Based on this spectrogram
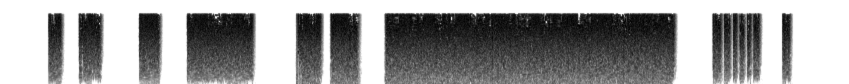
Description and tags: Static synthesised with Vital
static, electricity, voltage, laboratory, electric, vital, synthesis, spark, arc, tesla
